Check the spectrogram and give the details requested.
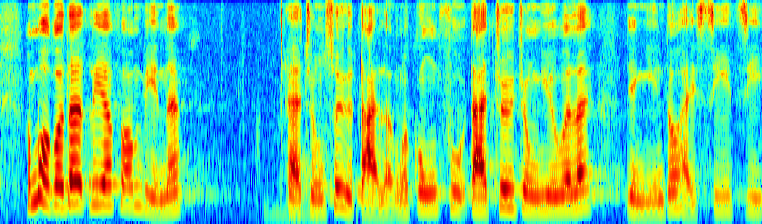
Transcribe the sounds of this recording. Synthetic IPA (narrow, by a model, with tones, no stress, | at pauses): kɐ˨˥mŋɔː˨˧kɔː˧t̪ɐ˥k̚liː˥jɐ˥tfɔː˥ŋpiː˨˩nlɛː˥ | ɛ˨˧t͡sʊ˨ŋsɵ˥ji˧wt̪aː˨jlœ̰ː˨˩ŋkɛː˧kʊ˥ŋfuː˥t̪aː˨nɐ˨jt͡ʃɵ˧ɥt͡sʊ˨ŋjiː˧wɡɛː˧lɛː˥jɪ˨˩ŋjiː˨nt̪o˥whɐ˨jsiː˥t͡siː˥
